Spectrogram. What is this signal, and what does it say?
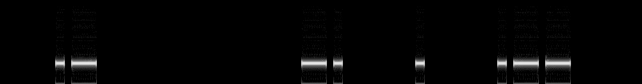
Morse code, heard as a keyed tone, about 15 wpm, spaced as for 8 wpm, 1000 Hz. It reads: A NEW
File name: qotdfiles / 8wpm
